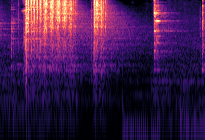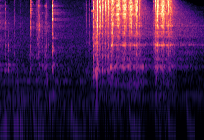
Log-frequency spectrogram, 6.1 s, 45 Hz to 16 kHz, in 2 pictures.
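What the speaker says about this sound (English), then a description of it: "And then we'll snug it down with a 13mm wrench and socket." A bolt with a nylon lock nut tightened using a 13mm wrench and ratcheting socket while mounting a winch fairlead on a 2006 Yamaha Kodiak ATV, close, loud ratchet clicking in several bursts separated by short pauses.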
